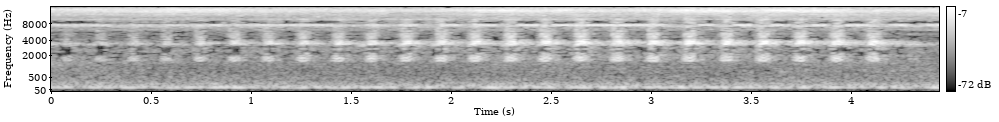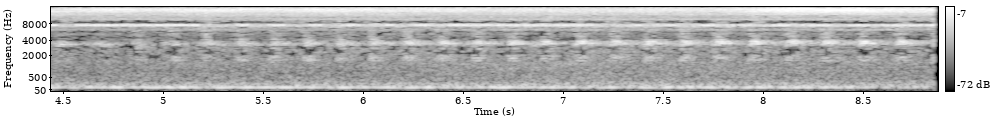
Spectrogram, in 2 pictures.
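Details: Frog croaking in a rice paddy at night: rapid, evenly spaced pulsed croaks in a rattling train from about one to four seconds, then softer, scattered pulses over a steady low hum and a thin high whine.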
